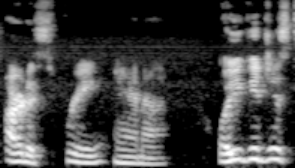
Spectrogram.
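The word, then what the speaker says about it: Artesprix: es p RI ex art it looks like artists bricks but it's pronounced artists free Anna or you can just type go to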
